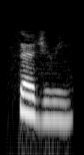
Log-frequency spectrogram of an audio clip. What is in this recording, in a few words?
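"surgery", English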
